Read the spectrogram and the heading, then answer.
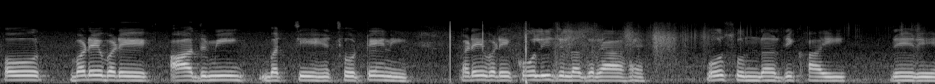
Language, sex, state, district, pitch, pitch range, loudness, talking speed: Hindi, female, Haryana, Rohtak, 190 Hz, 180-200 Hz, -17 LUFS, 120 wpm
